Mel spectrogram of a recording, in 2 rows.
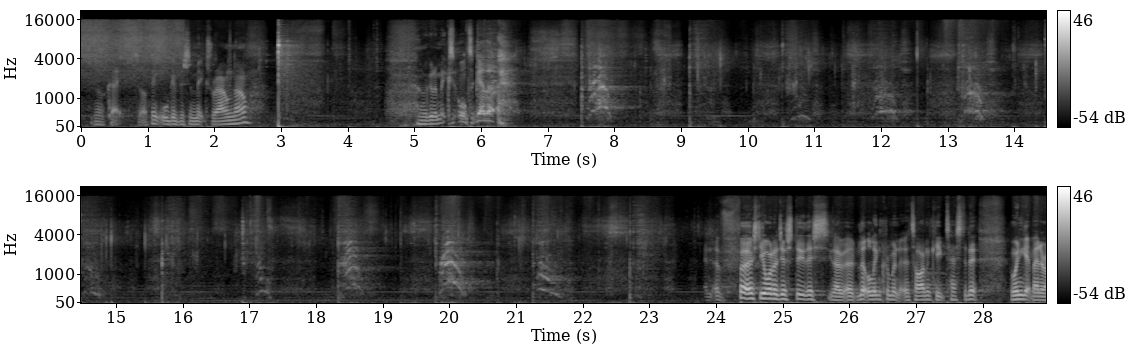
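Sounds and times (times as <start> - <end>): shuffling footsteps: 7.5 - 24.0.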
